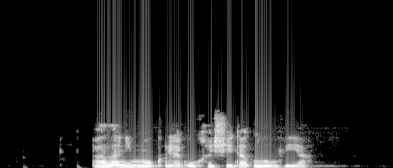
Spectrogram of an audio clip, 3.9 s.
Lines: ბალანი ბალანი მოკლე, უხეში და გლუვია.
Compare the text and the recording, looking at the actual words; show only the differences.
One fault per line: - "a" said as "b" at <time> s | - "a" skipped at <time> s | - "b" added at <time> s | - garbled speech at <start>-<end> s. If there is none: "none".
- "ბალანი" skipped at 1.3 s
